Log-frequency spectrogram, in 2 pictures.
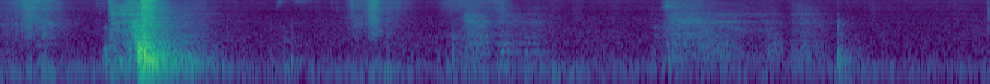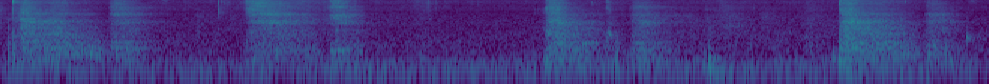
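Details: Cough from a grey seal with lungworm infection, with blood at the mouth, coughing and spluttering; he has been dewormed.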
